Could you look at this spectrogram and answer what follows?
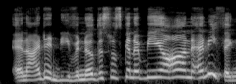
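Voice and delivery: mock-gushing disbelief; excited freak-out. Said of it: "she was just freaking out".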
